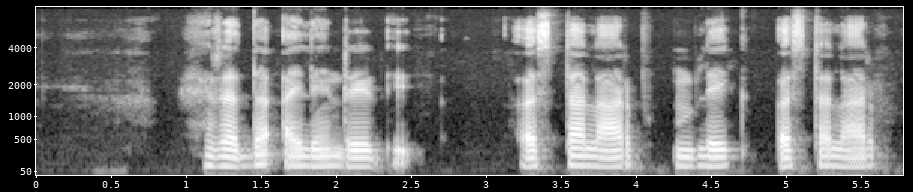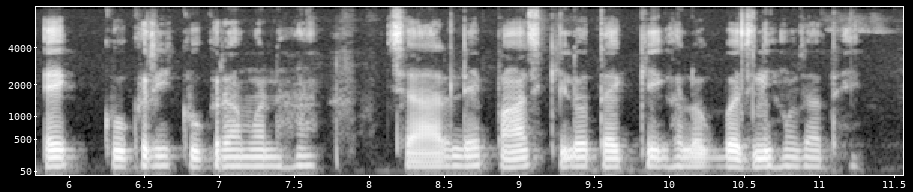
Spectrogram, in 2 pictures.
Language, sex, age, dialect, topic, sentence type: Chhattisgarhi, male, 18-24, Western/Budati/Khatahi, agriculture, statement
